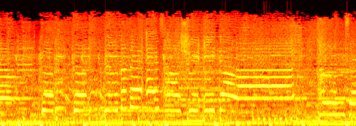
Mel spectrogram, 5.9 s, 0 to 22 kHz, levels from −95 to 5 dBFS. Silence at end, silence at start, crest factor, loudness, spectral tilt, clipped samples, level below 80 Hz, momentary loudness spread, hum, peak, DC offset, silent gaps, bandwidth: 0 s; 0 s; 10 dB; -10 LUFS; -3.5 dB/octave; under 0.1%; -20 dBFS; 4 LU; none; 0 dBFS; under 0.1%; none; 16 kHz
